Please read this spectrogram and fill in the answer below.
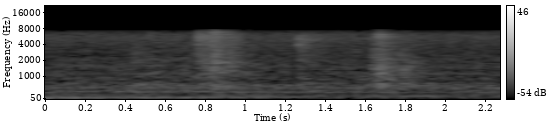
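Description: Three faint, short clicks in under a second over a low, steady hum, as a hand handles something close to the microphone.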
